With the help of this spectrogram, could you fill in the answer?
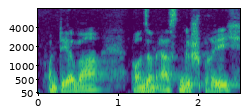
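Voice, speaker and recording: A man at medium pitch and moderate pace, fairly even in intonation, with noticeable background noise. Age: 40s. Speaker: criminal defense lawyer. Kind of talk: interview. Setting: office.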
